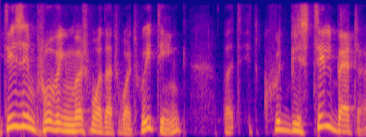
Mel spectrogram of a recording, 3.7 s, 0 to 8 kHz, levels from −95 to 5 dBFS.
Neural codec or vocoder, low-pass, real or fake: none; 7.2 kHz; real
